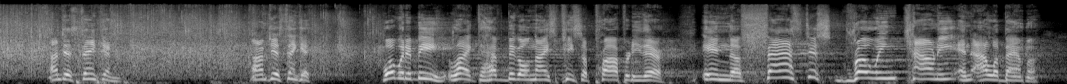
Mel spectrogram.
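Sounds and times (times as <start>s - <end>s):
audience hand clap of praise: 0.0s - 5.0s
speech: 0.5s - 1.4s, 2.5s - 3.2s, 3.8s - 10.5s.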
